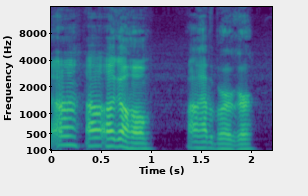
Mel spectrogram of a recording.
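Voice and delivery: put-on indifferent, uncaring voice. Retelling a TV scene, imitating John Astin with no passion. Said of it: "That implies too much passion and opinion".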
